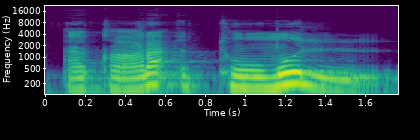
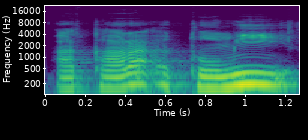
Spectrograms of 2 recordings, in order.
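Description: First: اقرأتم ال- said slowly as aqra'tumul, mim carrying u; correct damma link. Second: اقرأتمی said aqra'tumi, mim wrongly ending in i; wrong kasra ending. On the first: Teacher showing students the right damma link, slow and careful. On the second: Teacher giving students the wrong form, a wrong kasra ending. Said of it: "نه". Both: Shown as a demonstration.

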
